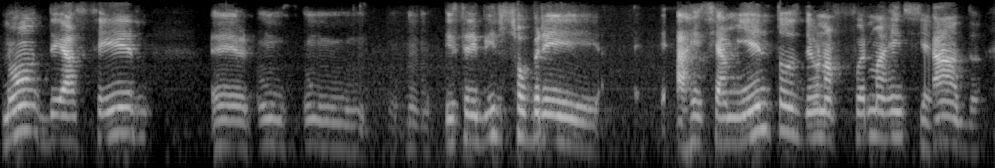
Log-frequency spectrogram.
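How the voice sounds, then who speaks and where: A woman with a mixed Porteño and Portuguese-influenced accent, a guest lecturer discussing academic ideas haltingly as she searches for words. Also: sits low. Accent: Porteño-influenced Spanish with Portuguese mix. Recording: dull, lo-fi online audio.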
